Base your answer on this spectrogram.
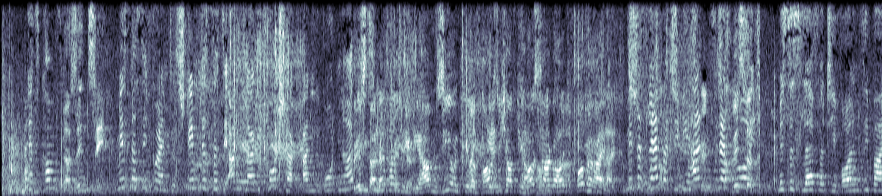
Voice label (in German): Reporterin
